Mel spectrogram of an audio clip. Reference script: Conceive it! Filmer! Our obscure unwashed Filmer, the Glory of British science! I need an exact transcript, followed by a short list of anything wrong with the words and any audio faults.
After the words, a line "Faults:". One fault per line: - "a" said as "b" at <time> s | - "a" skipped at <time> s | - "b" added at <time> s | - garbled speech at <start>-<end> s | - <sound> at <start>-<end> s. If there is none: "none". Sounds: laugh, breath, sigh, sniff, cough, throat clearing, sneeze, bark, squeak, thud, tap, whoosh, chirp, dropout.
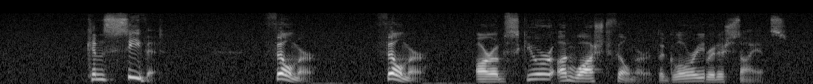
Conceive it! Filmer filmer! Our obscure unwashed Filmer, the Glory British science!
Faults:
- "filmer" added at 3.7 s
- "of" skipped at 7.0 s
